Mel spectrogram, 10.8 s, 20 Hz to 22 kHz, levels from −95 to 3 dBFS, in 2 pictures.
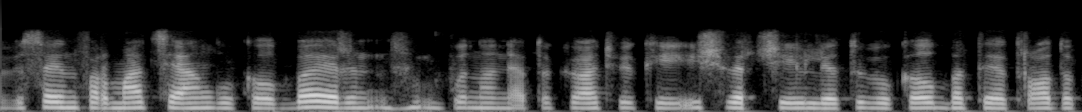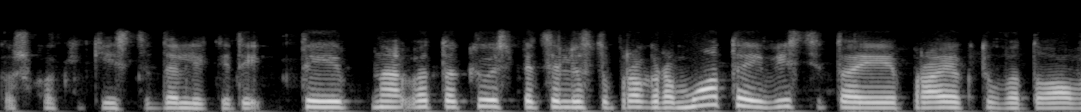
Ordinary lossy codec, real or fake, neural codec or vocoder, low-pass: Opus, 24 kbps; real; none; 7.2 kHz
